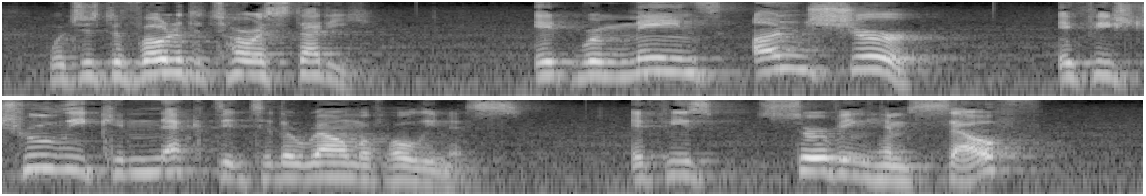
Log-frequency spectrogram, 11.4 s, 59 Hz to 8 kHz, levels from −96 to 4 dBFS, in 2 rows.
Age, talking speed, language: 40-59, 115 wpm, English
